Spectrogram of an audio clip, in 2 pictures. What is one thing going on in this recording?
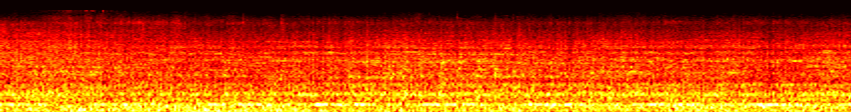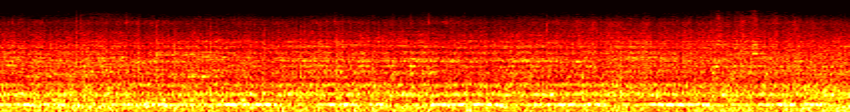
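Freight cars rumble loudly past on the rails.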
